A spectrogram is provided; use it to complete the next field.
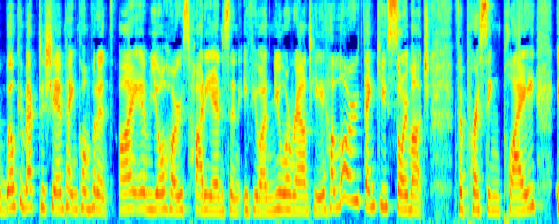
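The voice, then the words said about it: Congested, very nasal voice. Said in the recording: “my voice sounds a little bit different ... sitting at home in isolation with COVID ... I sound worse than what I feel ... I do sound extremely nasally”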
